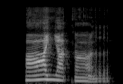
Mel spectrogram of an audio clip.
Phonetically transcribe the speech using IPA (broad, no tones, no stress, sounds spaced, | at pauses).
ɑ ʎ ɑ k ɑ̃ r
